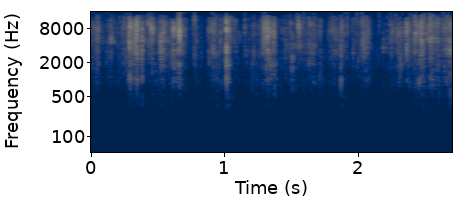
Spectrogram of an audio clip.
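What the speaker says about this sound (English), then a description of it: "I love the crinkling sound, y'all." Packaging crinkles and rustles close up during an unboxing, a soft, continuous irregular crackle with small sharp bursts.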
